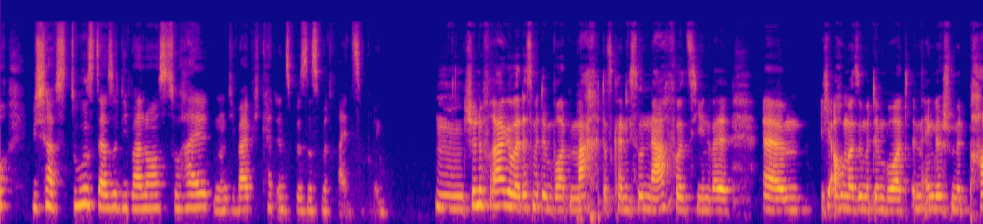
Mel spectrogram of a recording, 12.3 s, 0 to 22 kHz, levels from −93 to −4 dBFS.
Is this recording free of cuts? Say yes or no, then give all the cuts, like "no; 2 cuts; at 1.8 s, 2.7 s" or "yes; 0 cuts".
yes; 0 cuts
